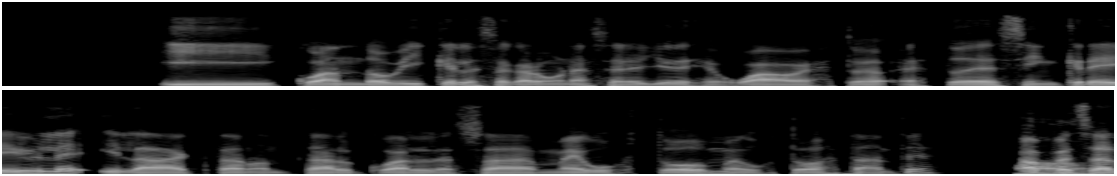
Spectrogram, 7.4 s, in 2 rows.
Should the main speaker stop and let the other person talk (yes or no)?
no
